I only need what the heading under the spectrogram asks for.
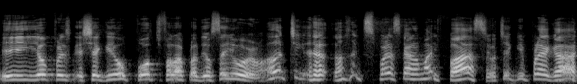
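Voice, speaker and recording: Dry, close sound with no echo, a moderate pace and ordinary pitch variation. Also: man, high pitch for a man. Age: 60s. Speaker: church member, lay preacher. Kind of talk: Bible study discussion.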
